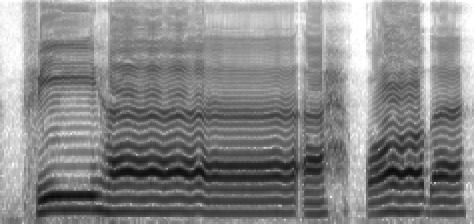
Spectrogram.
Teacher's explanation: Kita panjangkan sepanjang 4 atau 5 harokat untuk riwayat Imam Hafiz an Asim dari jalurnya Imam Syatibi. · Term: mad jaiz munfasil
